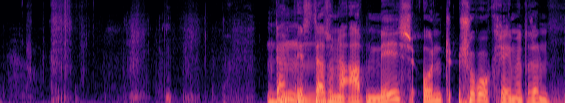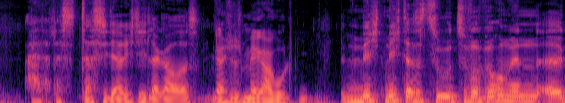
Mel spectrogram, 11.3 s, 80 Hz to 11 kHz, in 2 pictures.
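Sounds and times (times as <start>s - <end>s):
chewing wafer: 0.0s - 2.7s
person biting into a crunchy wafer: 0.0s - 2.7s
speech: 2.7s - 11.2s.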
